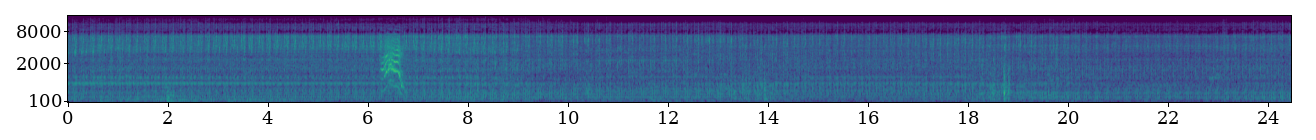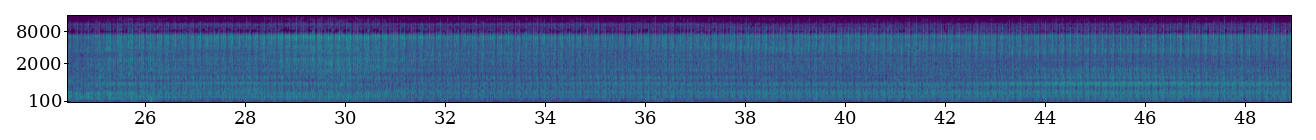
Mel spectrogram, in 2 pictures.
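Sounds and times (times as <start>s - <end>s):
model stirling engine whirring: 0.0s - 48.9s.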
